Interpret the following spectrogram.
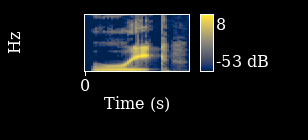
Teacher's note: There's no W, it's silent. So it starts on a R, and then the vowel is E, reek. Wreak, wreaking havoc, because it's conjugated in the present continuous because it's happening right now.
